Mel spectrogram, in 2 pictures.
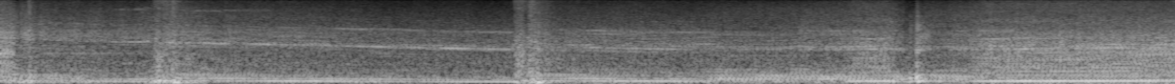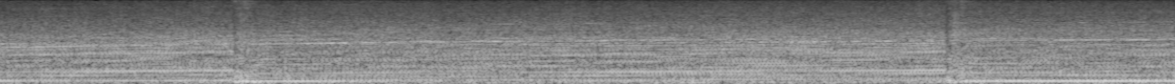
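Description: A gearbox clicks sharply with each gear shift.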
